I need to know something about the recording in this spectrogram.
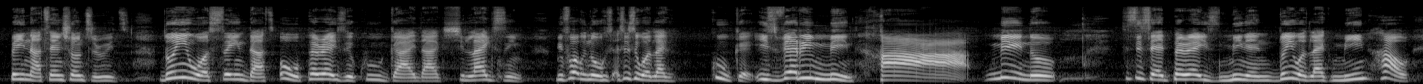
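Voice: medium pitch, bright, forceful tone. A host giving a chatty, casual gossip recap of a reality show, talking straight to the viewers. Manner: chatty, calls viewers "guys", many fillers.

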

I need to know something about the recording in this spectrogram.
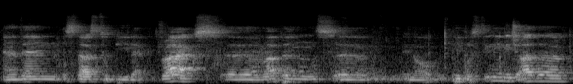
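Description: On a big theater stage in front of a live audience, a young Syrian man in his twenties, a rapper and guest artist, speaks haltingly while hunting for words. His mid-range voice has a fairly bright tone. The echoey stage sound is captured from a distance, with a little hiss or hum.

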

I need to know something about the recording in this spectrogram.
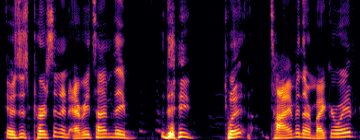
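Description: A man's voice: sits high, moderate pace, fairly bright tone, slight background noise. Casual rambling male podcast co-host. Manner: rambling, filler-heavy. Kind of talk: casual chat.

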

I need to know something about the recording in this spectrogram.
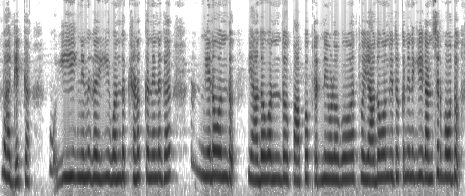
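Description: A woman's voice: very high-pitched, flat delivery, quick pace. A woman voicing a kind, persuasive village woman who mediates in a family quarrel in a cartoon, with a North Karnataka accent. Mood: coaxing. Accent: North Karnataka Kannada. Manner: coaxing and earnest.

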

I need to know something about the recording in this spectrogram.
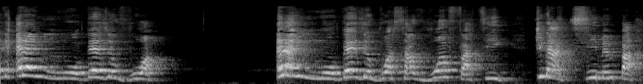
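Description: A woman hosting a live stream, talking in an animated, mocking, repetitive way. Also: high voice, reverberant. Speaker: livestream host. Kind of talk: heated live-stream rant.

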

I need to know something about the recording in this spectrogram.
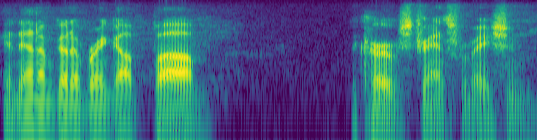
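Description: A man presenting a live screen-share tutorial on a video call, talking in a relaxed, halting way with many fillers and restarts. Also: on the low side, creaky, husky. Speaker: astronomy club presenter. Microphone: computer mic on a video call. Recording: dull lo-fi video call audio.

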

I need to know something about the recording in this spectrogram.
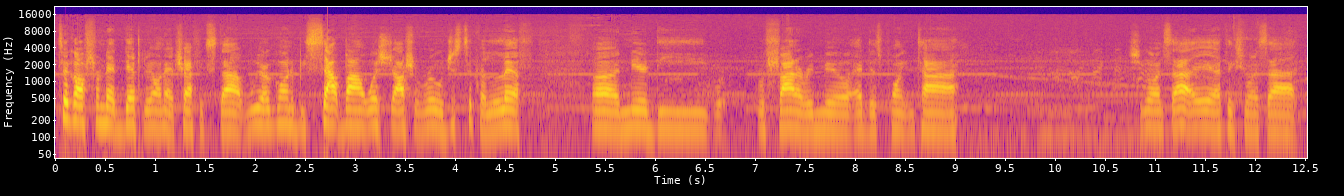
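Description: This gamer, role-playing a sheriff's deputy on patrol, improvises police radio call-outs full of clipped procedural jargon and casual muttered asides. His voice is fairly high and darkish, with a level tone at normal speed. A little hiss or hum accompanies game vehicle and ambient sounds in the background.

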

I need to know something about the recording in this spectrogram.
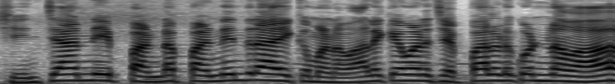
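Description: A man hosting a gaming channel, speaking very fast in a high, bright voice. His tone is smooth and clear as he addresses his subscribers. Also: fairly even intonation. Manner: rapid, upbeat, addresses subscribers. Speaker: channel host. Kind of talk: gaming video narration.

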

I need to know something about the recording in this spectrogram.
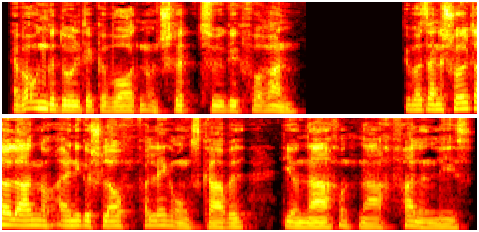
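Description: A man reading a horror story aloud in measured, dramatic, scripted narration. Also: mid-range voice, steady tone, mellow. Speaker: audiobook narrator.

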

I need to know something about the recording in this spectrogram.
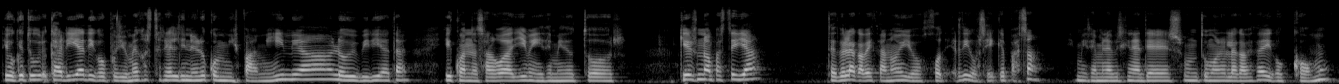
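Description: Young woman recounting her story, low-pitched. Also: steady tone, quick pace. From Mallorca, Spain. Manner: storytelling with many restarts and quoted dialogue. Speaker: guest, professional footballer. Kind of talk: casual interview chat.

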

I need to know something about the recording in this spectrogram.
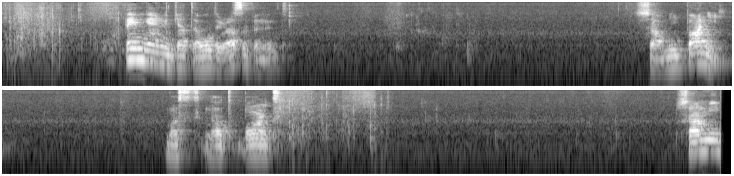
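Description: A man's voice: medium pitch, darkish tone, a little hiss or hum. A young man talking to camera in a casual challenge video with his mouth stuffed full, speech muffled and chewy. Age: young adult. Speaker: challenge vlogger. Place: bedroom, indoors. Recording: echoey small room.

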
